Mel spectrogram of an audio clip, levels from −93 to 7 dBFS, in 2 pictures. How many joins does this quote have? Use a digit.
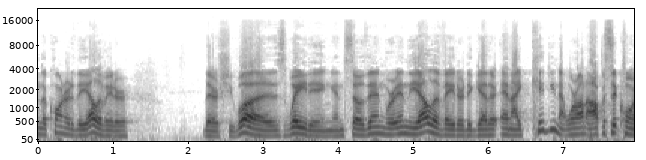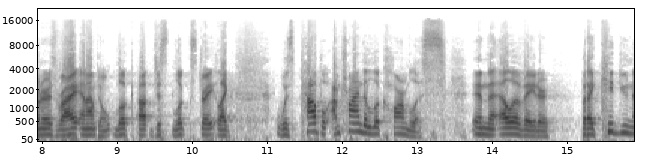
2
